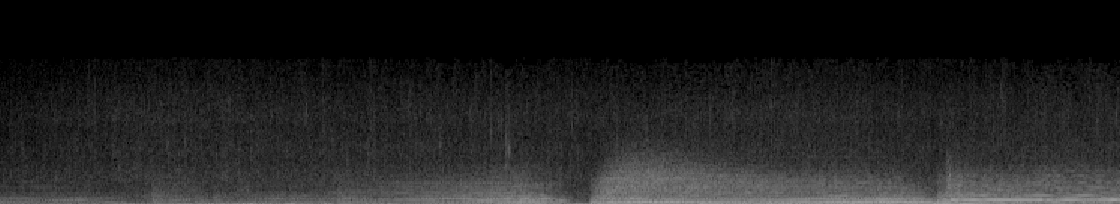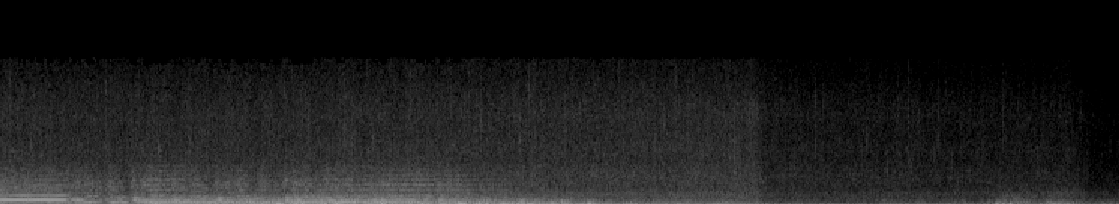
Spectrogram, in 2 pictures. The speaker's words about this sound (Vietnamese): Bên ngoài trời vẫn cứ mưa như chút nước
